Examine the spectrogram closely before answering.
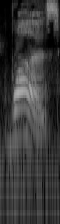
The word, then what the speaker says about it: was: electric bill pronunciation pointer was is pronounced differently depending on the stress unstressed it sounds like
